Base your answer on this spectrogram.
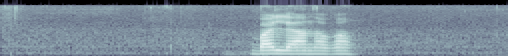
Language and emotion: Russian, neutral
